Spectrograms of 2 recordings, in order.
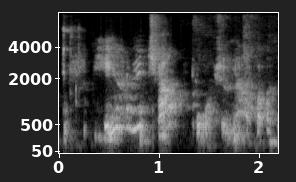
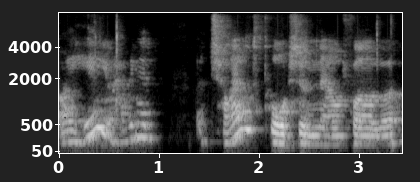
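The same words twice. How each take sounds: First: An Irish accent attempted in a whisper; hushed Irish lilt, barely voiced; trying the Irish voice quietly and failing. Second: Put-on reading a chat comment in a light Irish accent; a quick Irish lilt on the priest joke; mock Irish priest voice. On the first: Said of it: "I can't do it Irish accent quietly". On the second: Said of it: "I can't do it Irish accent".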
